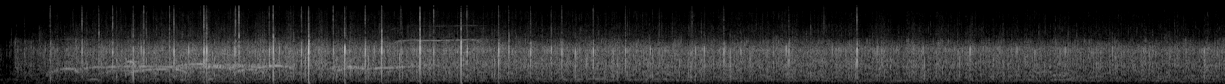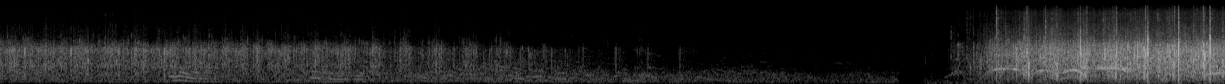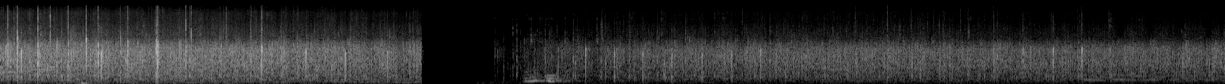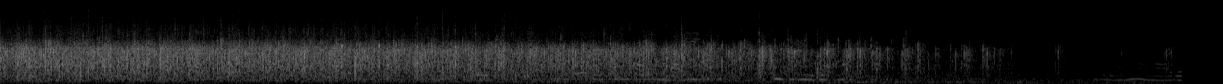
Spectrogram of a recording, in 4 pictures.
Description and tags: applauses theatre woo woohoo hooligan
Different applauses for different movies and conferences
applause, hooligan, theatre, woo, woohoo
